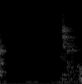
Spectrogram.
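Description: A dog barks faintly in the distance, one brief sharp yelp near the end after a short pause of quiet room noise, with no talking.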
